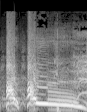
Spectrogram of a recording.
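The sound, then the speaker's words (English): A dog gives two quick, sharp barks, then a drawn-out whining howl that slowly falls in pitch. The sound is fairly loud, with no one talking over it. “Cowboys Tone Diggs barking off microphone enough so you could hear it on microphone.”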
